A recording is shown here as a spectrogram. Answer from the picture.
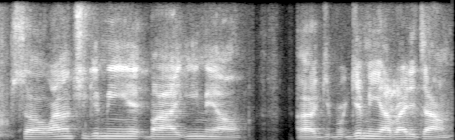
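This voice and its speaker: This is a man with a plain, everyday voice. He talks at a medium pitch and a moderate pace. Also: fairly even intonation. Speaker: livestreamer and activist. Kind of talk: phone call news tip.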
